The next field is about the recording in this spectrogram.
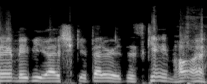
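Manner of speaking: smug, self-satisfied, teasing mock modesty. Retelling a game win while both opponents scream at him, retelling a smug taunt. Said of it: "huge ass smug grin on my face".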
